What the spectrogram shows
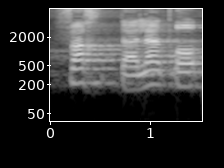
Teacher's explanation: تو کی آواز موٹی ہو رہی ہے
